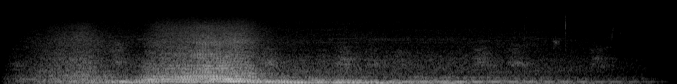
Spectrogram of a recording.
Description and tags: massive sounding motorcycle passing by the window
